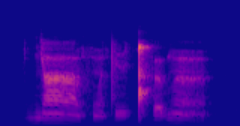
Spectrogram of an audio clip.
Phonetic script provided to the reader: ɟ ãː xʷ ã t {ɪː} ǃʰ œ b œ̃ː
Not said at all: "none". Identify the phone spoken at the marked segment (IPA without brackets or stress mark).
ɪː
